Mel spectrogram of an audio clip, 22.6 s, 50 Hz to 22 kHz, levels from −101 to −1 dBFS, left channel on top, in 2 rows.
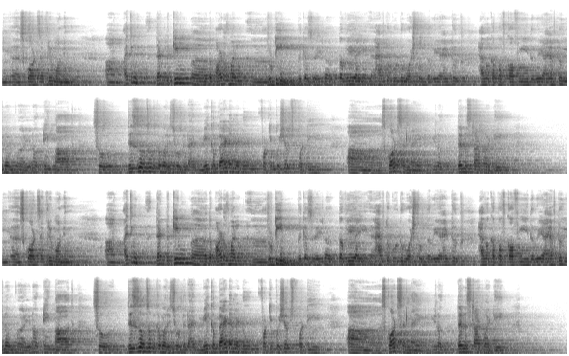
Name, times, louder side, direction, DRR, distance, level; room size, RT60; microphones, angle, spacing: voice 1, 0.0-1.4 2.1-9.1 9.5-12.7 13.1-17.7 18.2-21.3, right 1 dB, 35° right, 3 dB, 2.1 m, -26 dB
29.0 x 11.5 x 8.8 m, 2.4 s
head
